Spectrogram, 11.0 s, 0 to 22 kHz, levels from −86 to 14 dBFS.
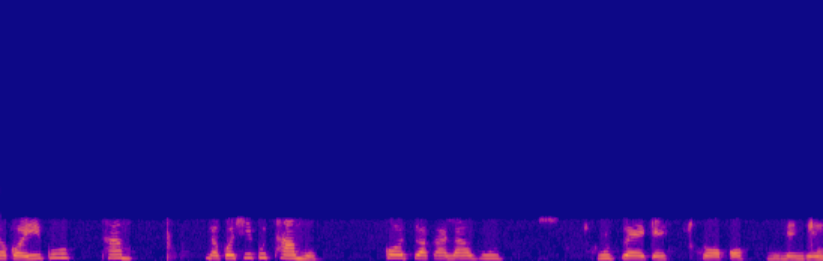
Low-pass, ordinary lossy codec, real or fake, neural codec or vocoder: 3.6 kHz; none; real; none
